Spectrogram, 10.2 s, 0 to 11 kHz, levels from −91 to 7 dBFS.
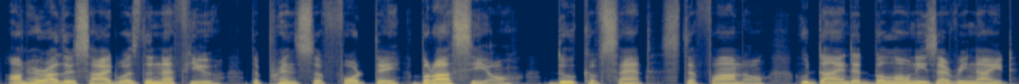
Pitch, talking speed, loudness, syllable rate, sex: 125 Hz, 130 wpm, -19 LUFS, 4.4 syllables/s, male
